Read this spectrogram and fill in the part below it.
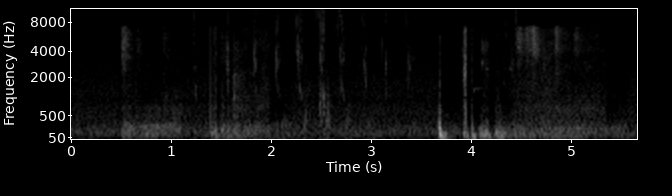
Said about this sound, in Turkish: Neye tanık oluyorum ben şu an? Ağzını şapırdatıyor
